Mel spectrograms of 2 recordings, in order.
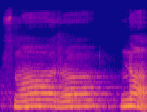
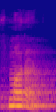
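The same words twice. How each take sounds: First: The final n is followed by a vowel. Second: The final n is bare, with no vowel. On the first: The speaker calls it wrong. "हलंत नसतं तर कसं उच्चारण झालं असतं" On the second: The speaker calls it right. "स्मरण असं होईल ते"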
